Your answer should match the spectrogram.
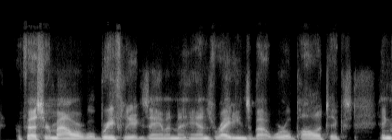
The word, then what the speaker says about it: Mahan: to speak as John said about Alfred Thayer Mahan that's the correct pronunciation he told people that's how you pronounce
